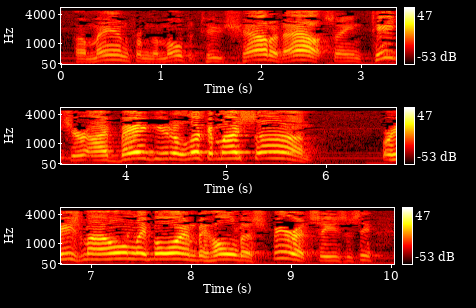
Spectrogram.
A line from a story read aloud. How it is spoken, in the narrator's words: He shouts out in front of everybody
